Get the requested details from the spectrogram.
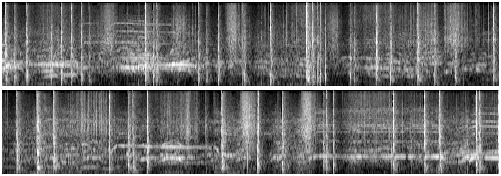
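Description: Fireworks crackle and fizz in the air.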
